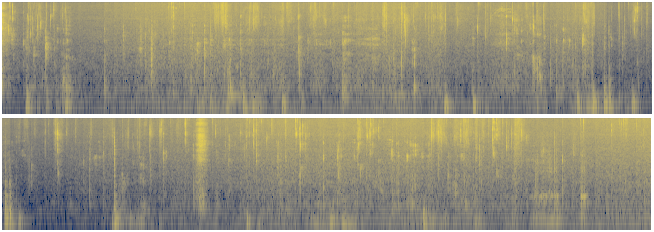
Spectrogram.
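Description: Fingers squish and scrape through soft rice on a plate.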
